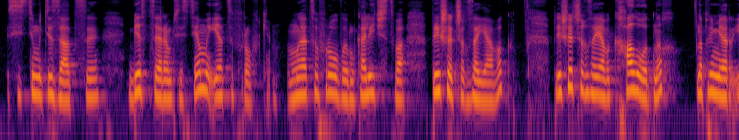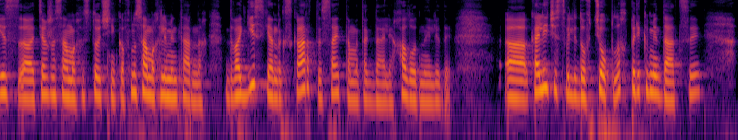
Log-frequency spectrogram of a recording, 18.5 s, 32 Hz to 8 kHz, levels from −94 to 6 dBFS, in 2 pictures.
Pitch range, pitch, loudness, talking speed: 170-210 Hz, 190 Hz, -28 LUFS, 125 wpm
